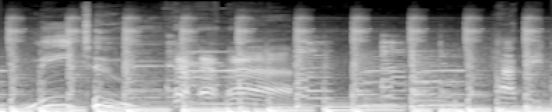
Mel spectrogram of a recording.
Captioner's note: upbeat music; Penguin laughs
